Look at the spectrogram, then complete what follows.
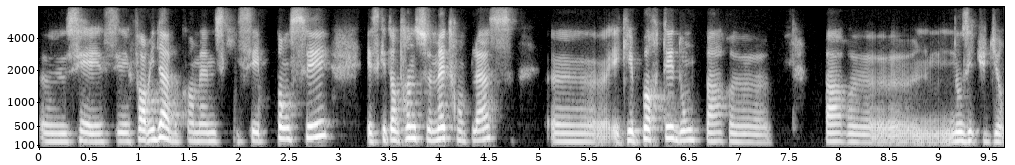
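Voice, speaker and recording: A woman speaks at a medium pitch with ordinary pitch variation. The recording is very clean, with a silent background. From Normandy, France (Cabourg). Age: 60s. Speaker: discussion moderator. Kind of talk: panel discussion Q&A. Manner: hesitant, many fillers.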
